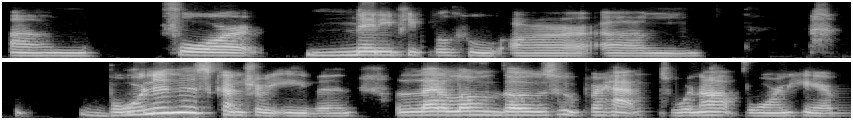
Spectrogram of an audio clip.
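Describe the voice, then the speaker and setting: A woman with a low-set voice talks as a guest in an interview. She has the emphatic manner of an educator, restating phrases to drive them home, in a conversational flow. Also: takes it slowly.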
